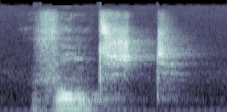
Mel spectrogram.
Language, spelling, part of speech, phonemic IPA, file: Dutch, vondst, noun, /vɔn(t)st/, Nl-vondst.ogg
- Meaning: find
